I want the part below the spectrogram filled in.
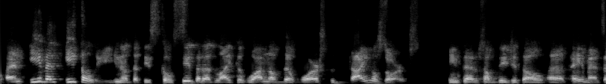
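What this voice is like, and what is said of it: Italian accent in English. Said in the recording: “I'm Italian, if you haven't figured by the accent right now.”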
